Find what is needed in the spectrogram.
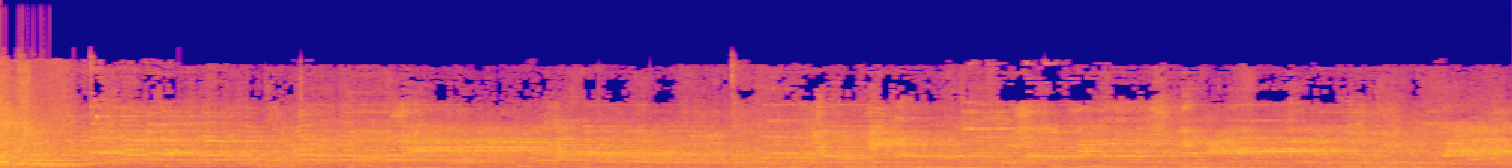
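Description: A crowd of children shouting and cheering over background music.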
